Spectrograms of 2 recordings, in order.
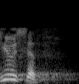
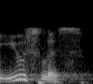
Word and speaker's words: Yusuf: work on it inallah my name is Yousef can you say Yousef you say Yousef you're very good I wish you teach my wife wife she keeps mispronouncing it she calls me useless alhamdulillah now how many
